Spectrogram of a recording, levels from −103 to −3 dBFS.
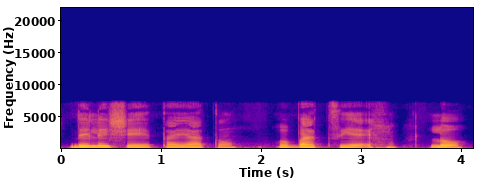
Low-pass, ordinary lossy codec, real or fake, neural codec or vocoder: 7.2 kHz; none; real; none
